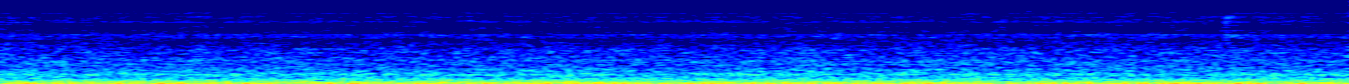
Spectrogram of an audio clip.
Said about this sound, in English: Slight sound of the cars.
